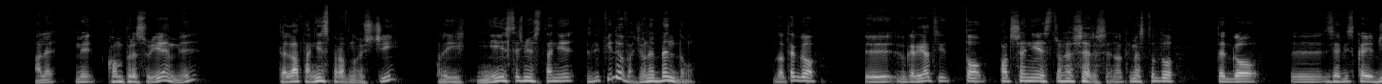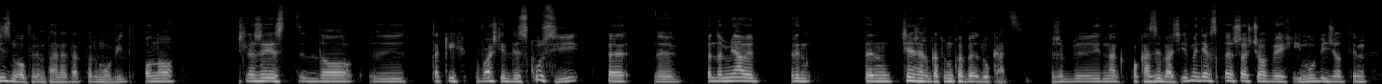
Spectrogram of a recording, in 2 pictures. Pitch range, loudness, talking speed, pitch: 125-150 Hz, -30 LUFS, 130 wpm, 135 Hz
